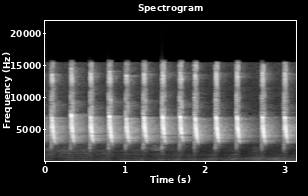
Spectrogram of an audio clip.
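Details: Cucak cungkok or Orange-bellied Leafbird, cage-kept and recorded as master song for training birds: a run of about thirteen sharp, evenly spaced high chips, roughly four per second.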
